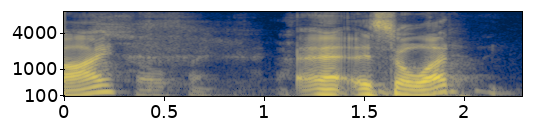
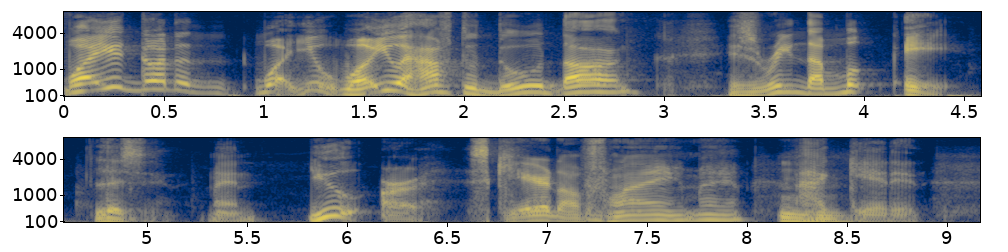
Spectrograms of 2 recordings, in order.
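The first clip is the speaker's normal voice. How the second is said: strained, quieter put-on Mexican accent; 5 dB quieter than usual. Giving advice on fear of flying in a put-on voice: put-on mexican accent, strained. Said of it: "Why is your Mexican voice someone under immense physical strain?".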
